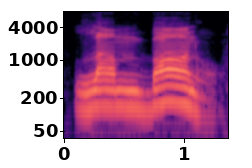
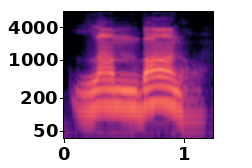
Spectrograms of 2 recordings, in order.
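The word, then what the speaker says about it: λαμβάνω: The letters are lambda, alpha, mu, beta, alpha, nu, omega, and therefore it is pronounced lambano, lambano, lambano, lambano.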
